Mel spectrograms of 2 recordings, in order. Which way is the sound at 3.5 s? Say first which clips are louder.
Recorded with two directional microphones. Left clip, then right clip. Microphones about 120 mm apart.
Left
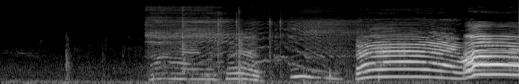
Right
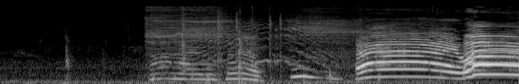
Even; 30° right (ahead or behind).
